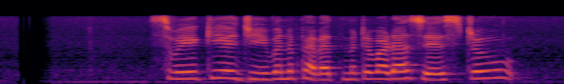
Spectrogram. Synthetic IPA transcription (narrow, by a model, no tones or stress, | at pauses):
sʋeːkijəd͡ʒiːʋənəpæʋæt̪məʈəʋaɖaːseːsʈrəʋ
